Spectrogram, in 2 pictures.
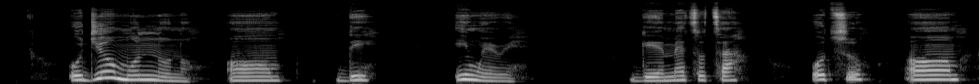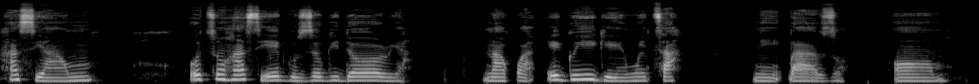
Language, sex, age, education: Igbo, female, 30-45, tertiary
